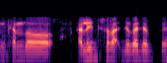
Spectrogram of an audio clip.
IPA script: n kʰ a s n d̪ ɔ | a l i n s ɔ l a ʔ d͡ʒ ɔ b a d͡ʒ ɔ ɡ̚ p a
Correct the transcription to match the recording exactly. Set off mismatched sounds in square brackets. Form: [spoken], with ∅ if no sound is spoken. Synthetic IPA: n kʰ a [∅] n d̪ ɔ | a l i n s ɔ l a ʔ d͡ʒ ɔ [ɡ] a d͡ʒ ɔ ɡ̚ p [ɛ]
